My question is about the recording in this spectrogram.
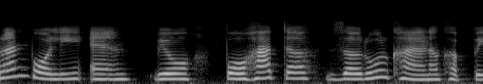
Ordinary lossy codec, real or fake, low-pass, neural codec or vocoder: none; fake; none; codec, 16 kHz, about 1 kbps, DyCAST, with the encoder's durations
